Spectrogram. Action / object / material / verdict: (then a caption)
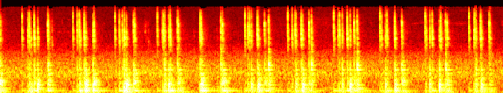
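tap / glass window pane / glass / none. Long black nails, fingers spread, tap on a flat glass window pane in quick, uneven bursts of bright clicking. Each burst is a short cluster of sharp, dry ticks with a faint glassy tone, repeating steadily throughout with almost no ring between taps.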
